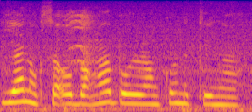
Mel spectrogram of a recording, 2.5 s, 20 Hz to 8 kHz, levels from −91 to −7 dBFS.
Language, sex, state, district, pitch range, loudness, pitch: Garo, female, Meghalaya, South Garo Hills, 235-270 Hz, -18 LUFS, 245 Hz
